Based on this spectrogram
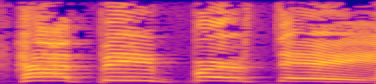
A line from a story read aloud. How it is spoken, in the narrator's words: a bunch of my buddies screamed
